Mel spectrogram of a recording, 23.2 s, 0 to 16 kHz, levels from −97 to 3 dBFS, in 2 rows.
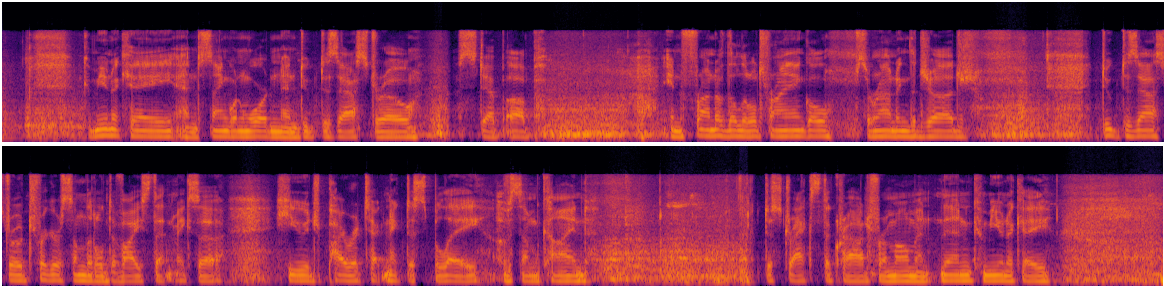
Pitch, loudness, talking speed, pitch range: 100 Hz, -25 LUFS, 105 wpm, 95-105 Hz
